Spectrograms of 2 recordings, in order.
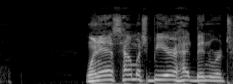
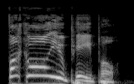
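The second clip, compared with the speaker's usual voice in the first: exasperated outburst; 14 semitones higher, 4 dB louder than usual. Real, not acted. Ranting at online ads.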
